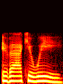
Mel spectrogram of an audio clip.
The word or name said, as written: evacuee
